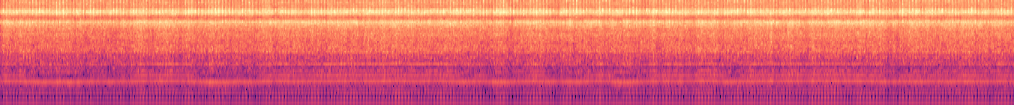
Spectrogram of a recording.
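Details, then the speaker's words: Lawn mower run right up until it was replaced, small engine drones steadily but pitch drifts up and down every few seconds, governor hunting and mild surging; owner suspects a clogged air filter from dusty, dirty conditions, unconfirmed. "So before I do anything, I'm going to pop this air filter off and see if it's clogged, because it is surging and, you know, hunting a little bit, and it almost sounds like the air filter might be clogged."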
